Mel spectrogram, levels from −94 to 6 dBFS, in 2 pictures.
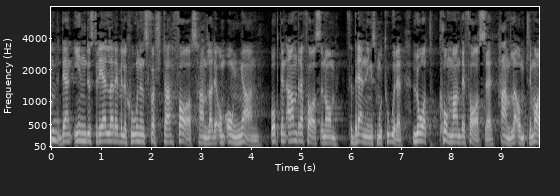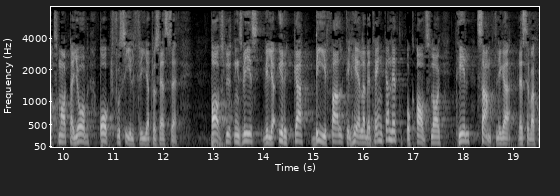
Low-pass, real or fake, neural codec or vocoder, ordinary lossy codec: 7.2 kHz; real; none; MP3, 32 kbps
